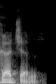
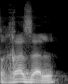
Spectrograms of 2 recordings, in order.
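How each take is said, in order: First: It begins with hard g and has a j. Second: It begins with throaty gh and has a z. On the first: The speaker calls it wrong. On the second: The speaker calls it right.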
